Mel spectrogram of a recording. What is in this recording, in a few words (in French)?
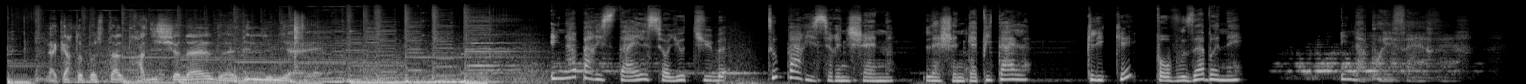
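la parisienne, comédienne voix off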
